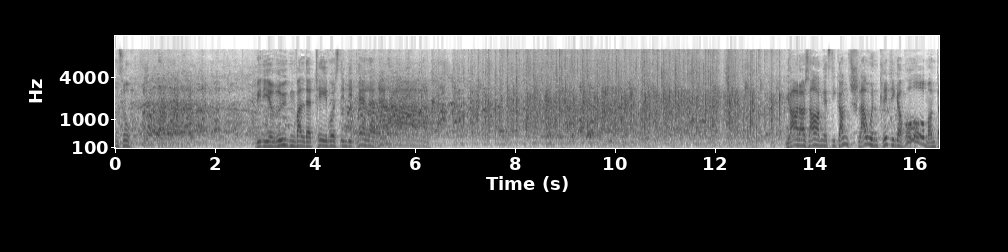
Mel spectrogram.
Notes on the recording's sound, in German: Format: Original Recording. Diese Sammlung enthält die Live-Mitschnitte zu seinen drei Soloprogrammen.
